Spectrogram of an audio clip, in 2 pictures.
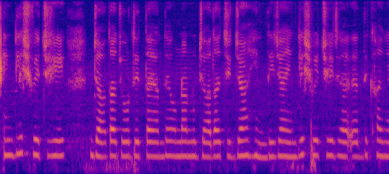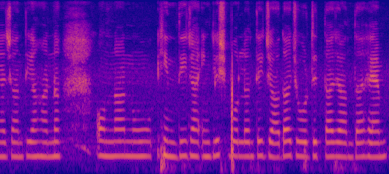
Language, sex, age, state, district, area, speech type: Punjabi, female, 18-30, Punjab, Mansa, urban, spontaneous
